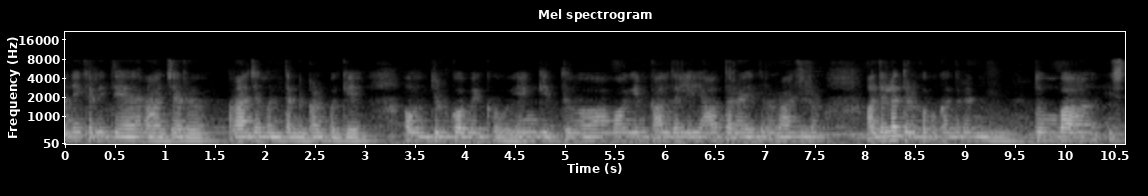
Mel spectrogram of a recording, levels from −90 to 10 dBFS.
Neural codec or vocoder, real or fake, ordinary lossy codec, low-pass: none; real; none; none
